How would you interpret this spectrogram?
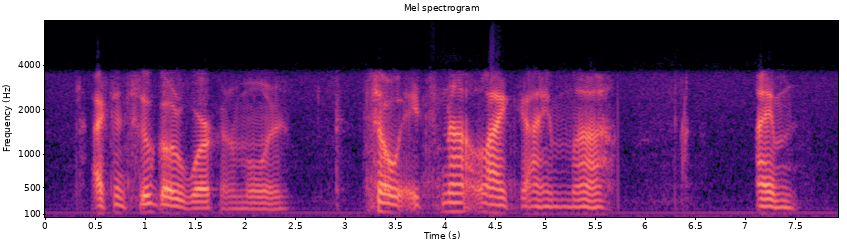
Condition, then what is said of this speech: ALS (motor neuron disease). The other thing is, as you can probably hear, my voice mm-hmm. is a mess.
